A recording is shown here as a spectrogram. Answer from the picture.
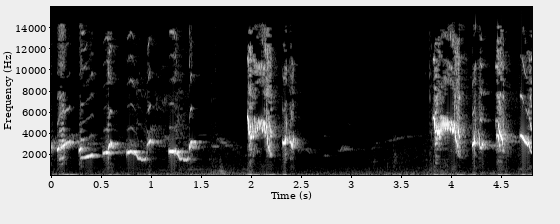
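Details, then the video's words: Oriental magpie-robin singing hard as a lure for other magpie-robins. A smooth chain of short looping whistles is followed by a harsh high burst, a brief quiet gap, then more rasping, strident phrases. "pancingan KACER Gacor buat Master KACER Buka Ekor KONSLET bongkar FULL MATERI KASAR agar Kacer Gacor"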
